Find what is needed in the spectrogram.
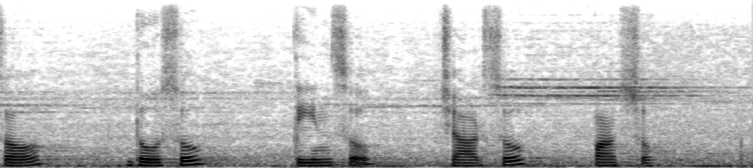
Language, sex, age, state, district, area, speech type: Urdu, male, 18-30, Uttar Pradesh, Rampur, urban, spontaneous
